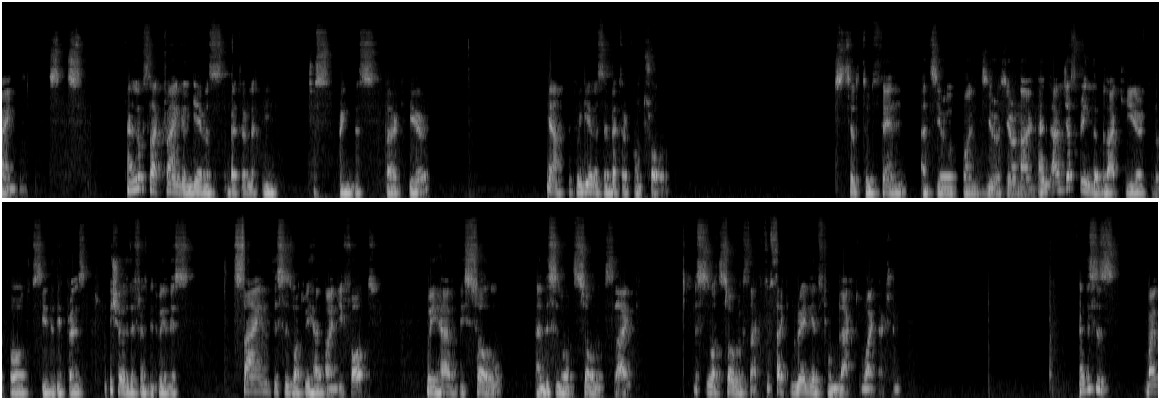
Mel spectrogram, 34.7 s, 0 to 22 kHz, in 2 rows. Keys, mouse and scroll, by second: 4.6-9.6 drag, 11.7 middle click, 16.0-18.2 drag, 20.2 click, 22.6 middle click, 23.7-24.8 drag, 27.8 middle click, 28.8 middle click, 32.6-34.7 drag.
